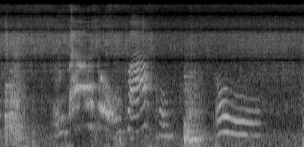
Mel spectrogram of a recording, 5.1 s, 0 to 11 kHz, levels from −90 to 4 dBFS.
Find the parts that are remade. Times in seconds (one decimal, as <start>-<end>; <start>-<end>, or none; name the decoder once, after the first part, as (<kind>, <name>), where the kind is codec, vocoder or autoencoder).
0.4-1.9 (codec, HILCodec)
